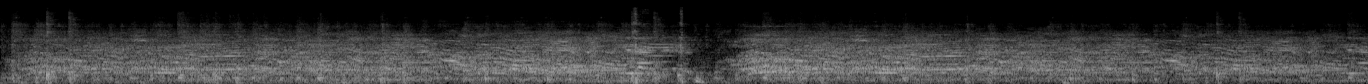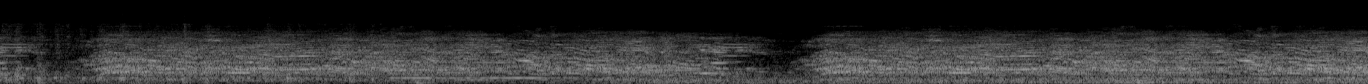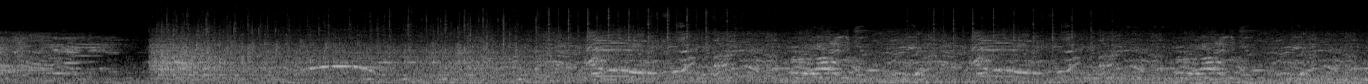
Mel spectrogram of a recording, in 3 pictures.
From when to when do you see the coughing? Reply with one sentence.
You can hear the coughing from 6.3 to 7.0 s.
